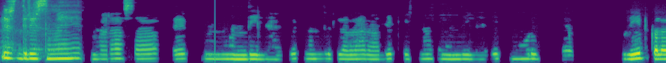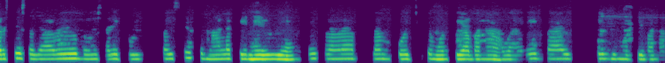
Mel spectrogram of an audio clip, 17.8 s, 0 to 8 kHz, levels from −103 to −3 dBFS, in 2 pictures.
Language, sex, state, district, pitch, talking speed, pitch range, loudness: Hindi, female, Bihar, Darbhanga, 210 Hz, 120 wpm, 200-220 Hz, -23 LUFS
